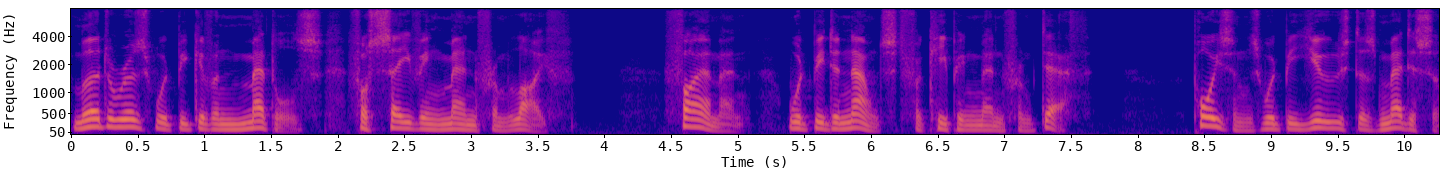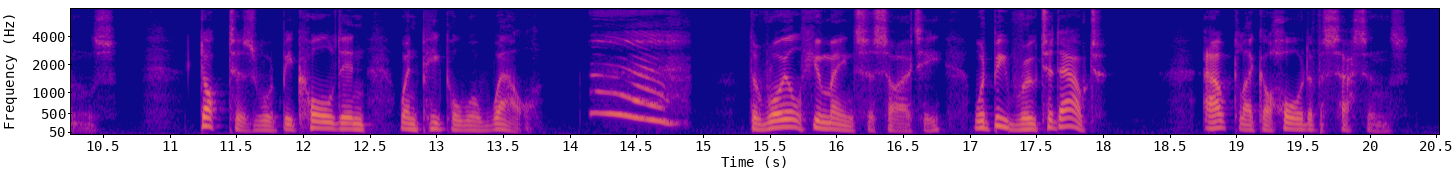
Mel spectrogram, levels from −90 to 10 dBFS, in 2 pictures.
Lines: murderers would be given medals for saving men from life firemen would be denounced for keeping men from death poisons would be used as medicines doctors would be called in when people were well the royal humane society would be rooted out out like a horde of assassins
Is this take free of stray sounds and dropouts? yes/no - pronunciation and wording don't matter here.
no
